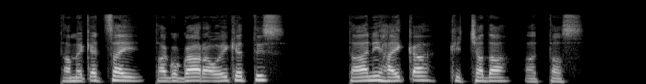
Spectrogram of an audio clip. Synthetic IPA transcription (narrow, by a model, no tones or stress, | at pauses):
t̪ɐmɛkʼɛt͡sːɐjt̪ɐɡɔɡaːɾɐɔjkɛt̪ːɪs | t̪aːnɪɦɐjkʼːɐkɪt͡ʃːɐd̪ɐɐt̪ːɐs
